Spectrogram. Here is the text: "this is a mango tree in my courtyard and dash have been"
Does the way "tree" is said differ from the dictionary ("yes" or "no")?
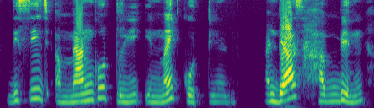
no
